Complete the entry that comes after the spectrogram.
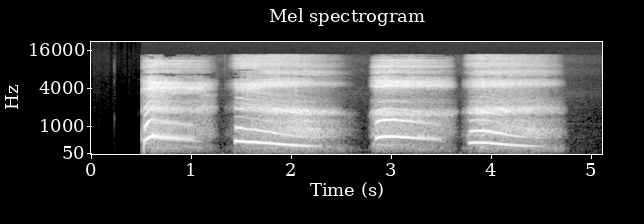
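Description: A voice imitates snoring for the story character Bengbeng, sound asleep in bed: four loud, drawn-out snores in a steady rhythm, each about a second long, with a groaning, breathy tone that slides downward in pitch, and no talking.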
